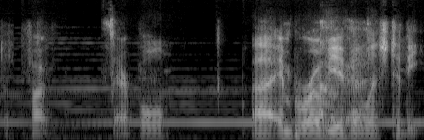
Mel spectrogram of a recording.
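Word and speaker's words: Tser Pool: And I'm going to spell that because it has a T in it. So it's like, what the fuck? Seer Pool.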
